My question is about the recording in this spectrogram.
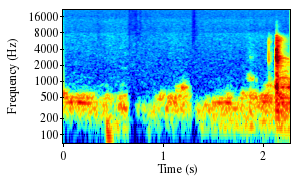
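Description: Near silence on a video-call line, with a few faint, short, low-pitched sounds.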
